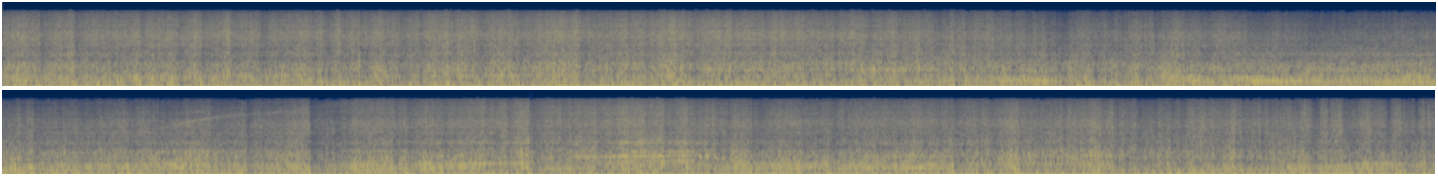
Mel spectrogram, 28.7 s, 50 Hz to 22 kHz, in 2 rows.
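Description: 1979 Porsche 930 Turbo's air-cooled, turbocharged flat-six heard from inside the cabin at track pace. Its pitch slides down and back up several times, with a quick blip about twelve seconds in and a long climb after it, over a constant heavy low rumble.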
